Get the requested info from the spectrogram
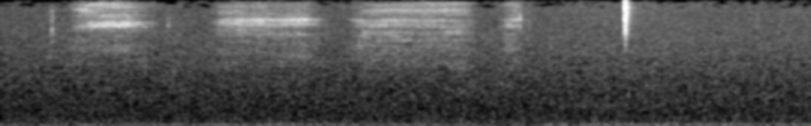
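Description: Faint scratching of a stylus on a tablet screen: three short strokes in the first two and a half seconds as the remaining sides of a box are drawn, then a single light tap about three seconds in.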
